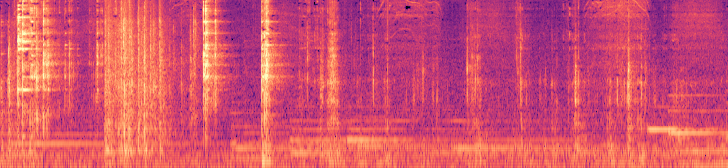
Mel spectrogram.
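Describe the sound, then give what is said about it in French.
Ice cubes clink and clatter into a mixing glass while a vodka cocktail is made at a bar. A few sharp, bright clinks come close together at the start, then lighter, scattered glassy ticks follow. “Un verre à mélange. Des glaçons. Un centilitre de vodka.”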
